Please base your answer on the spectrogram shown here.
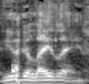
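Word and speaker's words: Uiagalelei: Played a ukulele? It's like Ugalele. That's how you say his name.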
